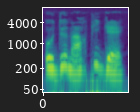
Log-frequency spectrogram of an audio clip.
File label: "Audemars Piguet" Pronunciation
